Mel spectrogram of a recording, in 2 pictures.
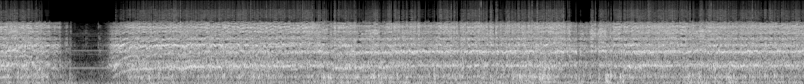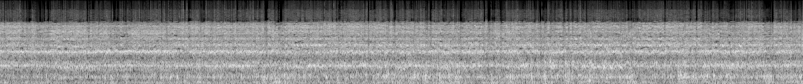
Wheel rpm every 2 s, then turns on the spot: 130, 220, 230, 240, 230, 230, 230, 230.
none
